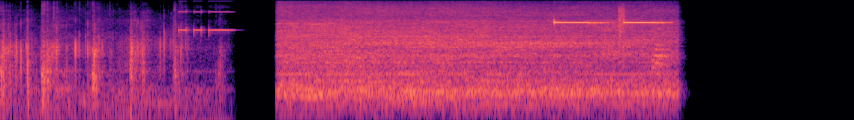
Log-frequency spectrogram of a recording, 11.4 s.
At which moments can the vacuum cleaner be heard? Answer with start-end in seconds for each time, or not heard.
3.6-9.1.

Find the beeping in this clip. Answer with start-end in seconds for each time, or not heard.
2.4-3.1, 7.4-9.0.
